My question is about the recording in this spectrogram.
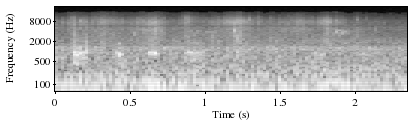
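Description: Faint, short soft sounds from a wet Great Pyrenees dog moving close by over muddy ground, several coming quickly in the first second, over a steady low background hum.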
